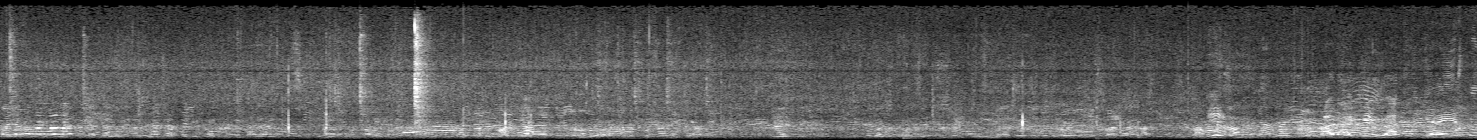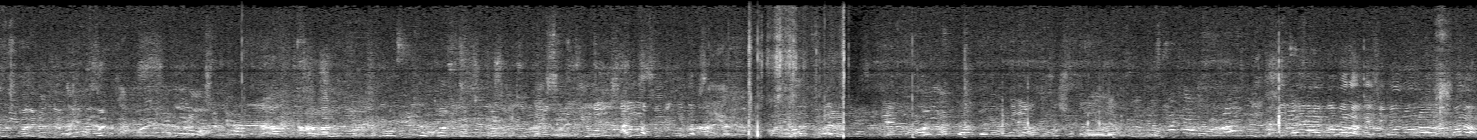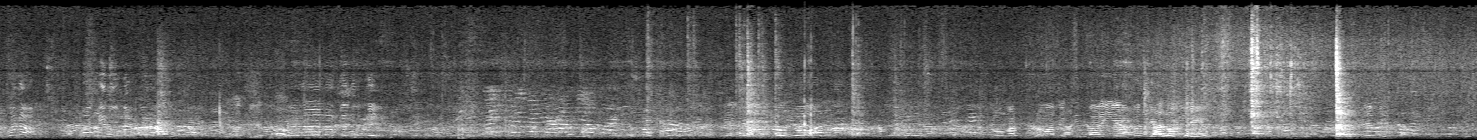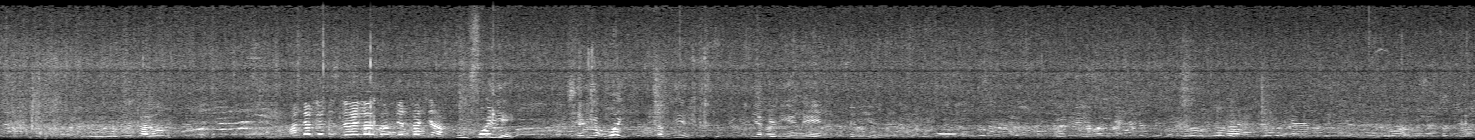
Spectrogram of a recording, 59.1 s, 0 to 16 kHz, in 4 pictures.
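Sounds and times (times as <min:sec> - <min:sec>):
people chattering: 0:00.0 - 0:59.0
people talking at once: 0:00.0 - 0:59.0.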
